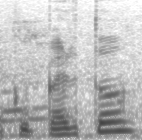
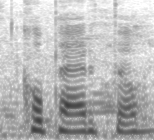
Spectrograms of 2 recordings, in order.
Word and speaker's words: coperto: The only thing you might encounter is the coperto. How do I pronounce it? Coperto.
